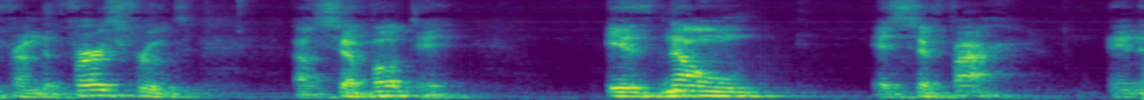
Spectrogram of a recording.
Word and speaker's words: Shavuot: And among the feast of the Lord is pronounced Shavuot. Shavuot mm-hmm.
